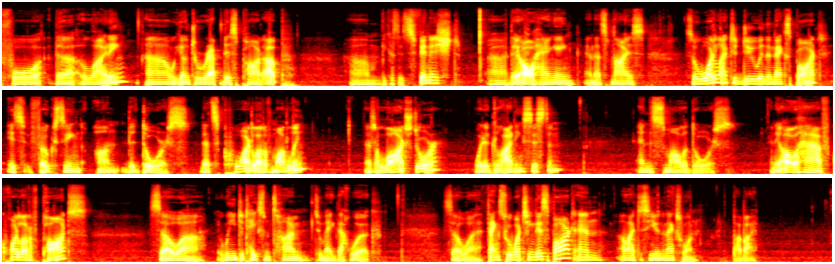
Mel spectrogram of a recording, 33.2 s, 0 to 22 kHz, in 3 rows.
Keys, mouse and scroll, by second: 6.5-7.3 shift+middle drag.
